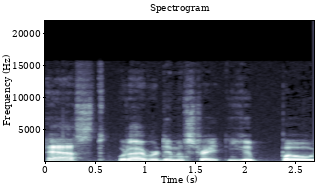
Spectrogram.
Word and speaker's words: YUPO: of you have asked what I ever demonstrate you bow you bow we pronounce it and yes I've intended to do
